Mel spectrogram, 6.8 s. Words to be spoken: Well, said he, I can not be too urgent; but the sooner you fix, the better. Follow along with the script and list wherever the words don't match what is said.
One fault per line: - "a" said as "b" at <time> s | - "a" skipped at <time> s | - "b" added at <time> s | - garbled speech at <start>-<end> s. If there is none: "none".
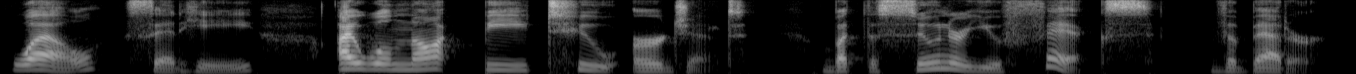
- "can" said as "will" at 1.8 s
